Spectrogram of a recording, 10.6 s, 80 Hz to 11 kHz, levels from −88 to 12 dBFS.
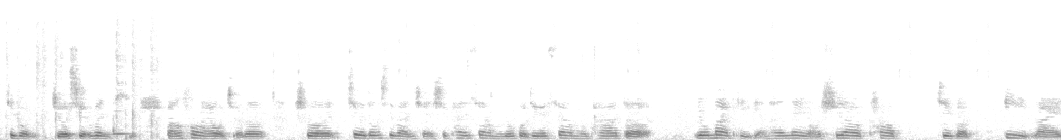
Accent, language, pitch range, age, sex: native, Chinese, 210-260 Hz, 10-29, female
